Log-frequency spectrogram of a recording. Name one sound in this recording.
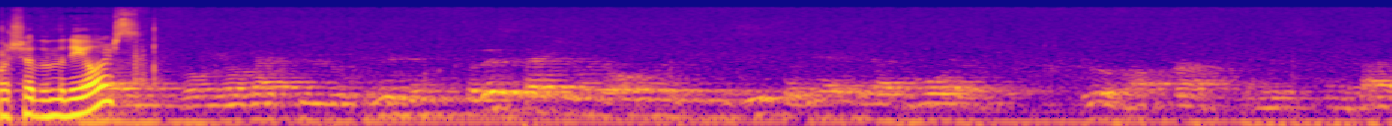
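A young man speaks calmly, explaining.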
